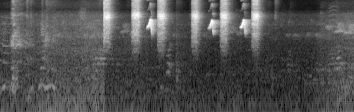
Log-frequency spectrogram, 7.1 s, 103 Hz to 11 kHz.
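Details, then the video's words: Young wild-caught Ashy drongo, three weeks in captivity and fully pellet-fed, just starting to sound off: a burst of about nine short, sharp notes, some with hooked downward tails, fired off unevenly over three seconds, with faint room noise between. "SRIGUNTING ABU BAHAN 3 MINGGU PUR TOTAL DAN MULAI BERANI BUNYI"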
